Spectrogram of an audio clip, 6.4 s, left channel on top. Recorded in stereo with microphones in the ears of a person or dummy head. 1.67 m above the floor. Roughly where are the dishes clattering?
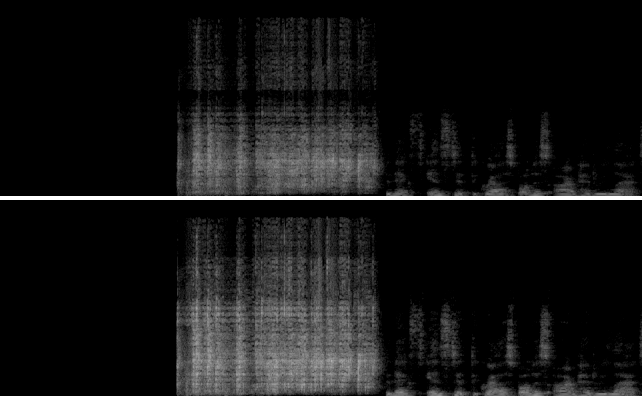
No dishes clattering in this recording.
